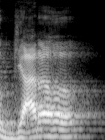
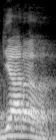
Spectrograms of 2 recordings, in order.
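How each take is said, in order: First: ग्यारह said cleanly, starting straight on the gy; careful textbook ग्यारह with no added first sound; correct pronunciation. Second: ग्यारह with an added "a" in front, like a-gyarah; more corrupted pronunciation. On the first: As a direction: say ग्यारह in pure form, no vowel before it. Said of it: "इसको शुद्ध बोले तो". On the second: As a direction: put a short a before ग्यारह. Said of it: "कुछ लोग और अशुद्ध बोलते हैं". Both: Shown as a demonstration.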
